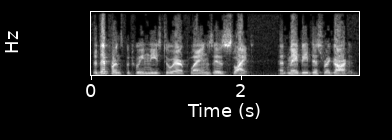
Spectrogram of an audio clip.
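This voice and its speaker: An American man narrating a 1940s military training film in a formal, measured, instructional manner, on a period film soundtrack. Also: medium pitch, very animated, a bit bright, poor audio.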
